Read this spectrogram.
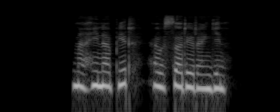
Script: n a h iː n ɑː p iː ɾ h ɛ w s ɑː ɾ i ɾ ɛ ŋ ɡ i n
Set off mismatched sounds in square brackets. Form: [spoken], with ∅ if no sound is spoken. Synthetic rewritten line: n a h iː n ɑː p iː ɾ h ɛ w s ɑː ɾ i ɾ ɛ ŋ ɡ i n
